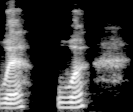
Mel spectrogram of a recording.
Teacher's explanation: remember the V would just be W so it's w w instead of v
